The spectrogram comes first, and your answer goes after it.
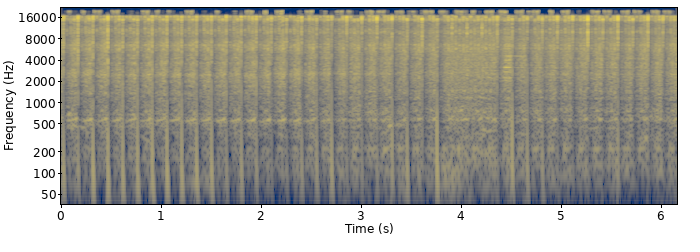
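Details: Toyota with code P0301, cylinder 1 misfire: rough petrol idle with a sharp, uneven puff or knock about three times a second.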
